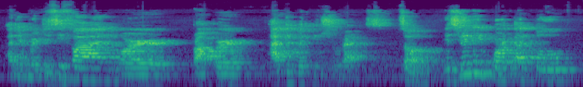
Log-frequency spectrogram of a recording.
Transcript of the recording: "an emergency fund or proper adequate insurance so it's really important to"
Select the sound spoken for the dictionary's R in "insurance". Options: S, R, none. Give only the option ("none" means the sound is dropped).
none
